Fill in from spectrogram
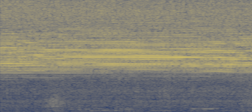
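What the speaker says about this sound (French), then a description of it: "Les cigales, là-bas, ont un bruit métallique." Cicadas in Madagascar give a dense, continuous metallic buzz that holds steady and loud throughout, with faint low murmurs underneath.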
